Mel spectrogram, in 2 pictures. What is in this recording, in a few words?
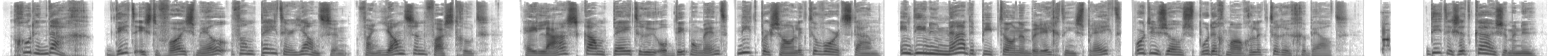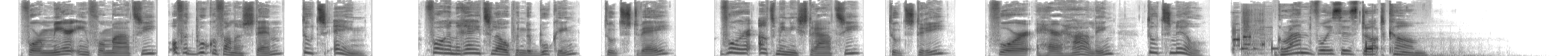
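DUT F, Dutch female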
